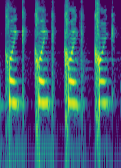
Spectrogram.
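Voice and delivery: high tinny clink clink, like ice in a glass; imitating glass clinks. To the audience, imitating his glass clinking on the mic. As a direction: mimic the glass tapping, light and high. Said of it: "my glass is going".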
